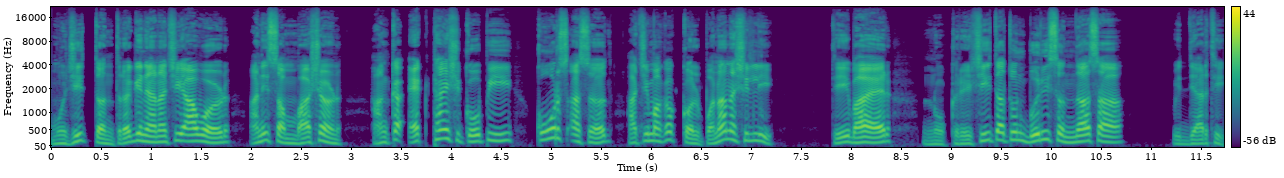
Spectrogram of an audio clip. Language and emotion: Goan Konkani, surprised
